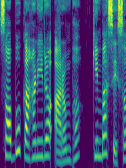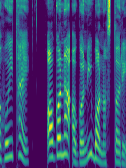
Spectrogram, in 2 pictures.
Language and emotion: Odia, neutral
